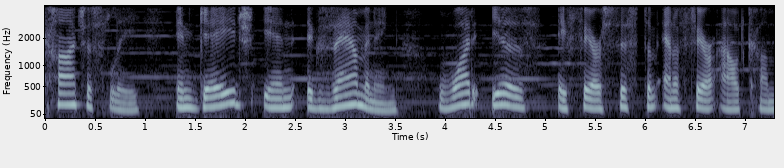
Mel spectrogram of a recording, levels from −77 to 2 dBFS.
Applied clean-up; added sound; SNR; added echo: none; none; none; none.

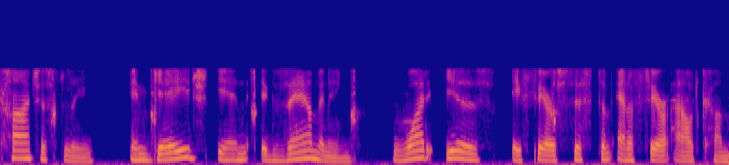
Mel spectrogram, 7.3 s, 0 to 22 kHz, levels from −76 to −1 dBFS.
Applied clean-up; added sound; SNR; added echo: neural diffusion model UNIVERSE++.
